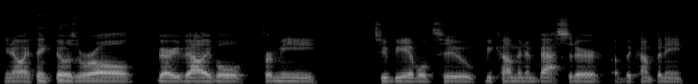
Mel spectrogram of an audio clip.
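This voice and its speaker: A man whose first language is Chinese speaks in a very low, even voice with little rise and fall. He answers at a measured pace and leans on "you know" as he thinks through each point. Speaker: guest, storage company executive. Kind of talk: podcast interview answer.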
